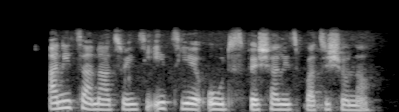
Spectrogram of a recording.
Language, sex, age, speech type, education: Nigerian Pidgin, female, 15-29, spontaneous, tertiary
